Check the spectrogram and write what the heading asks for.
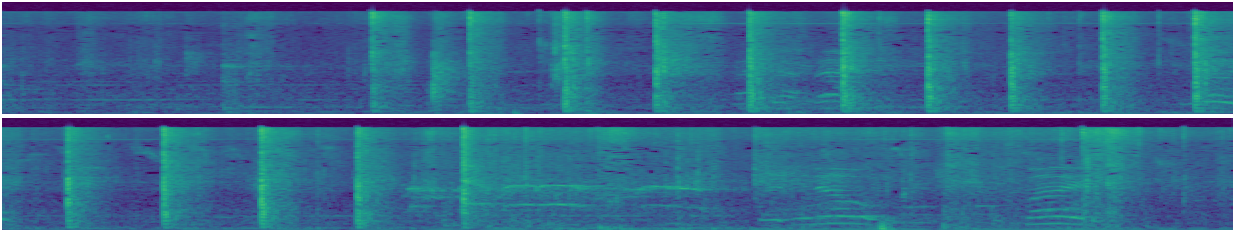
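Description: A blade chopping at the stalk of a coconut bunch at the top of a coconut palm: a run of sharp, regular strikes, about two a second, starting about two seconds in and stopping near the ten-second mark.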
